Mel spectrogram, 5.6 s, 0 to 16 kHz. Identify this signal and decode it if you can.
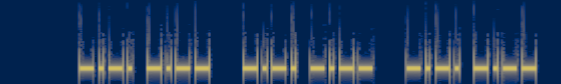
Morse code, heard as a keyed tone, about 25 wpm, 700 Hz. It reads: CY CY CY
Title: Multi-letter Phonemes Repeated 3x 25wpm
